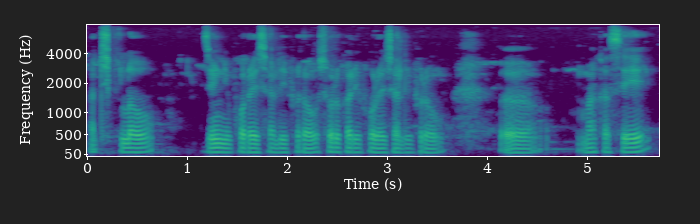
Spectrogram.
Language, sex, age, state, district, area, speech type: Bodo, male, 45-60, Assam, Baksa, urban, spontaneous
